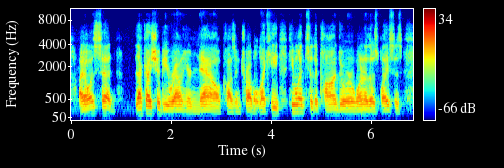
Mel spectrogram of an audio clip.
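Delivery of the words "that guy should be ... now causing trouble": usual speaking voice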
